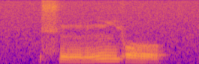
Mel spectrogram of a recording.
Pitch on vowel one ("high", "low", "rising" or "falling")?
low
